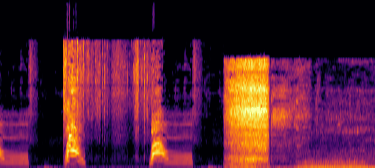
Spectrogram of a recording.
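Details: Pampas cat from Argentina: two drawn-out, arching meow-like calls with rich harmonics about two seconds apart, followed by a sharp breathy hiss-like burst and low rustling noise.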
